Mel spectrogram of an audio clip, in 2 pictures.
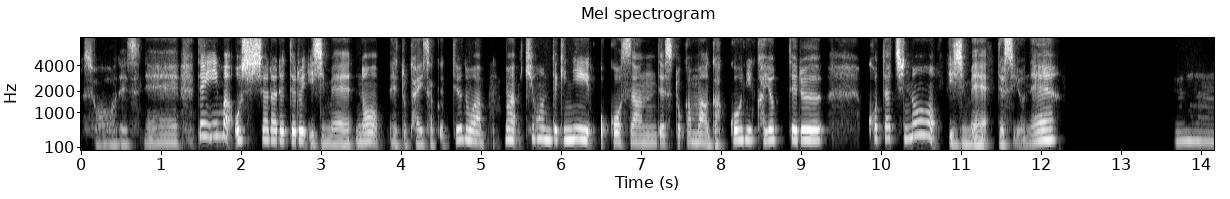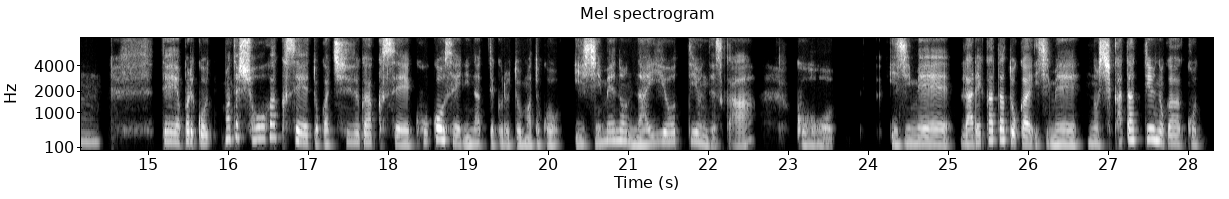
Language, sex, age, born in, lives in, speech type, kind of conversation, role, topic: Japanese, female, 50-54, Japan, United States, conversation, podcast, host, いじめ対策で効果的だと思うことは何ですか？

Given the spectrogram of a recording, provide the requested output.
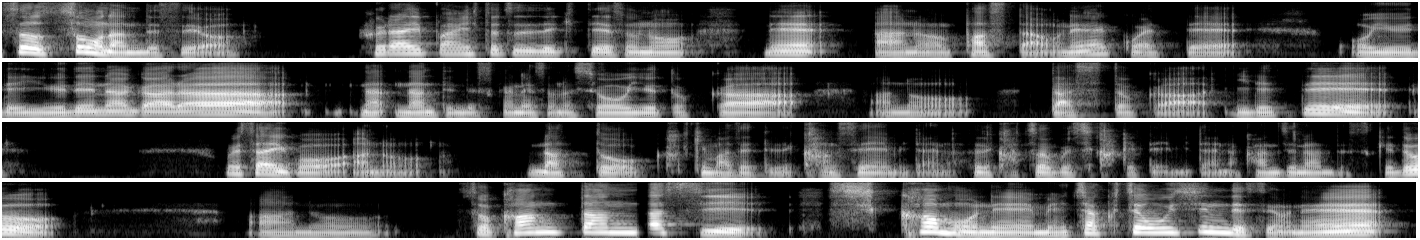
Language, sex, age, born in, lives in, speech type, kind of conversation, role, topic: Japanese, male, 40-44, Japan, Japan, conversation, podcast, guest, 料理をするとき、特に大切にしている習慣は何ですか？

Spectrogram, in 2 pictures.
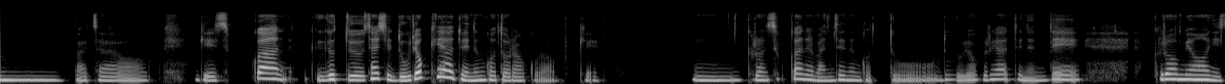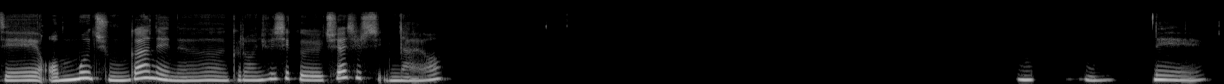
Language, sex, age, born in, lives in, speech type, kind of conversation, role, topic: Korean, female, 50-54, South Korea, United States, conversation, podcast, host, 휴식할 때 죄책감이 들면 어떻게 극복하시나요?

